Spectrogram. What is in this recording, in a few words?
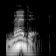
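"medick", English, British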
